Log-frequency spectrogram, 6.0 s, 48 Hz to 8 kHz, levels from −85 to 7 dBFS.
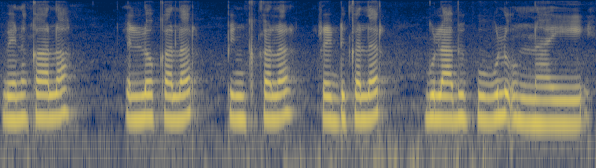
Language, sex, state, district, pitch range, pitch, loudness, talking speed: Telugu, female, Telangana, Mahabubabad, 215-225 Hz, 220 Hz, -14 LUFS, 100 wpm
